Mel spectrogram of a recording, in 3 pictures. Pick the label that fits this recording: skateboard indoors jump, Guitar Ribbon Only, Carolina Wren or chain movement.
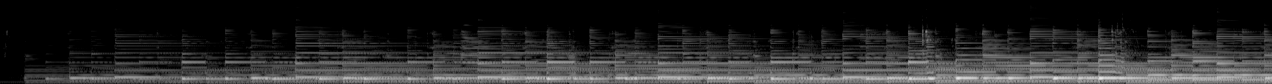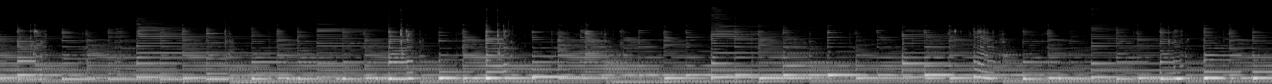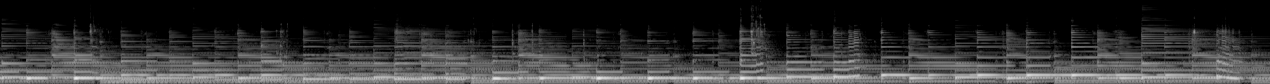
Guitar Ribbon Only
